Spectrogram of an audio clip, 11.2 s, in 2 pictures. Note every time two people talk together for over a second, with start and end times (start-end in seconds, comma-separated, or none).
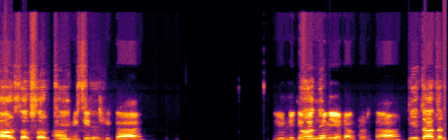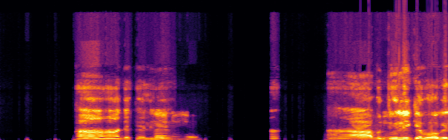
3.9-5.1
